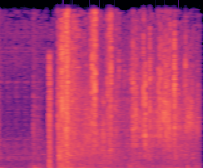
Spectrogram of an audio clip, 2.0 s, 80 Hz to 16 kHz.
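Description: Rapid gunfire from a weapon being emptied in the video game Resident Evil 2, a dense burst of loud overlapping shots with a sharp blast at the start and sustained crackle throughout, no talking.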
